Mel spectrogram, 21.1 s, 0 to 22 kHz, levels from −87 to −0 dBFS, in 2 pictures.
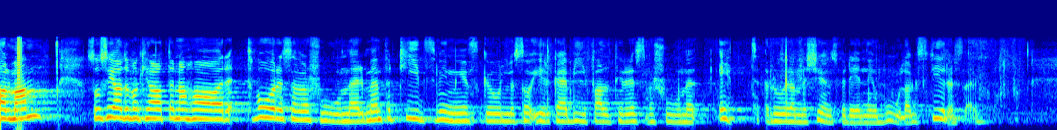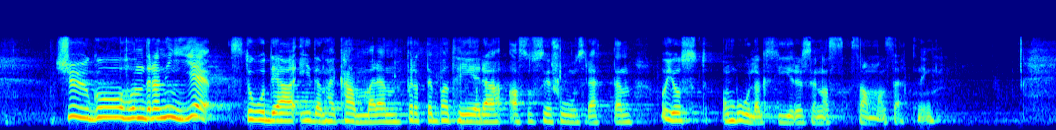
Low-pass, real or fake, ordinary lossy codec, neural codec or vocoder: none; real; none; none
